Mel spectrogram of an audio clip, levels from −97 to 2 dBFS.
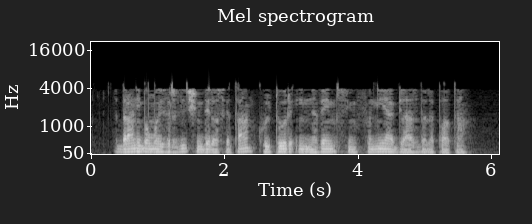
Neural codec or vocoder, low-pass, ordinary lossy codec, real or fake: vocoder, 44.1 kHz, 128 mel bands, Pupu-Vocoder; 19.8 kHz; AAC, 16 kbps; fake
